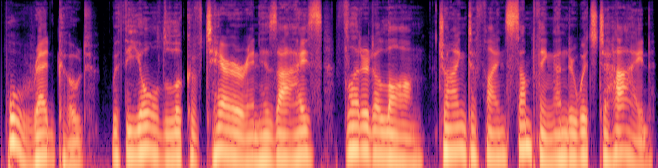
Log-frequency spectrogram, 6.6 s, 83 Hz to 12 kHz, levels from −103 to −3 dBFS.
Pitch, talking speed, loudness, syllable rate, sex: 115 Hz, 190 wpm, -19 LUFS, 4.8 syllables/s, male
